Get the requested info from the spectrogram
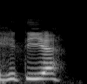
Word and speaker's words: Hediye: Hvordan, hvordan udtaler man dit navn korrekt? – Det er Hedia.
